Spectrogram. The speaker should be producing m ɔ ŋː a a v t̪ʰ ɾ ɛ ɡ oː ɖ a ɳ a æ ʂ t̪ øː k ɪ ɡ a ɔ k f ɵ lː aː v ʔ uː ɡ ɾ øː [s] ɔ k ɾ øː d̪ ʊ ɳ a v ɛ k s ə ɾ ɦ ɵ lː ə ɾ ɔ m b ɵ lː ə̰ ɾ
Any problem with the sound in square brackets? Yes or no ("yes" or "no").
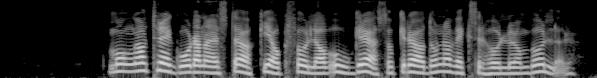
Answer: no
